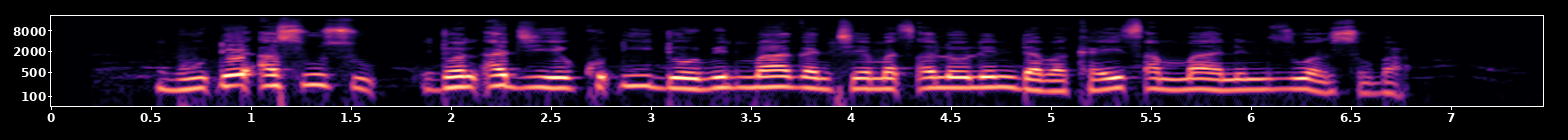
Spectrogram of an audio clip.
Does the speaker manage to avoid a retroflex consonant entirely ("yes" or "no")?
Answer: yes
